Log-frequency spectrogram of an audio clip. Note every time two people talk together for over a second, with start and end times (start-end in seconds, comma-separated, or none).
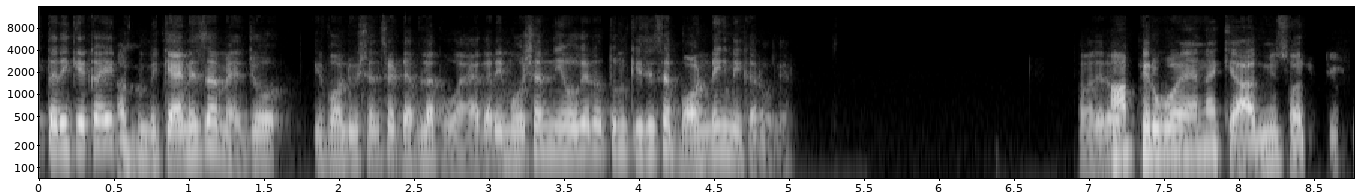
none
